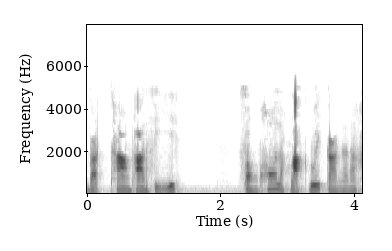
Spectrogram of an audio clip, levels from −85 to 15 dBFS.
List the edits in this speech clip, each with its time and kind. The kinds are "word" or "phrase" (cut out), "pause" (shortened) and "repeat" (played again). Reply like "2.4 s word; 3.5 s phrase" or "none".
none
